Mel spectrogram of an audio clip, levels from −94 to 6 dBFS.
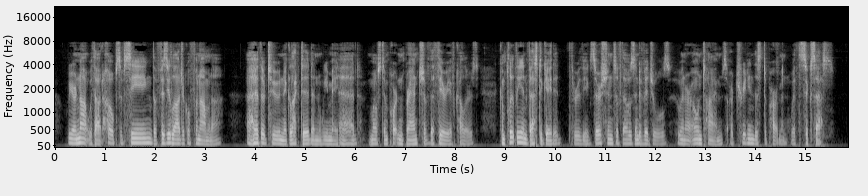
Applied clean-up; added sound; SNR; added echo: none; none; none; none.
